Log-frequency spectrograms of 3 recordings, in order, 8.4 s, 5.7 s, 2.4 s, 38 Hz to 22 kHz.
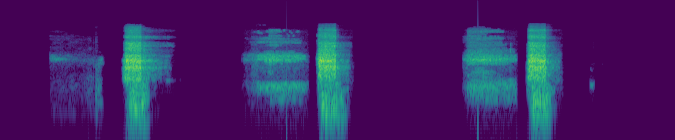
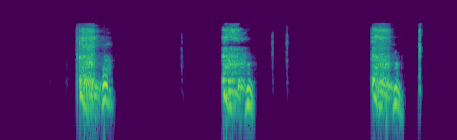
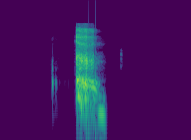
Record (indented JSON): {
  "exhalation_length": "8.4 s",
  "exhalation_amplitude": 29999,
  "exhalation_signal_mean_std_ratio": 0.31,
  "three_cough_length": "5.7 s",
  "three_cough_amplitude": 29430,
  "three_cough_signal_mean_std_ratio": 0.35,
  "cough_length": "2.4 s",
  "cough_amplitude": 29478,
  "cough_signal_mean_std_ratio": 0.26,
  "survey_phase": "beta (2021-08-13 to 2022-03-07)",
  "age": "18-44",
  "gender": "Female",
  "wearing_mask": "No",
  "symptom_none": true,
  "smoker_status": "Current smoker (11 or more cigarettes per day)",
  "respiratory_condition_asthma": false,
  "respiratory_condition_other": false,
  "recruitment_source": "REACT",
  "submission_delay": "4 days",
  "covid_test_result": "Negative",
  "covid_test_method": "RT-qPCR",
  "influenza_a_test_result": "Negative",
  "influenza_b_test_result": "Negative"
}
